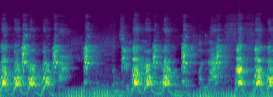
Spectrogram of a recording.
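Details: Sidewalk shoot in San Carlos City, Pangasinan, with Sanji the blue-line Shih Tzu barking in bright, choppy yips, some in quick pairs, over a low murmur of background noise.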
